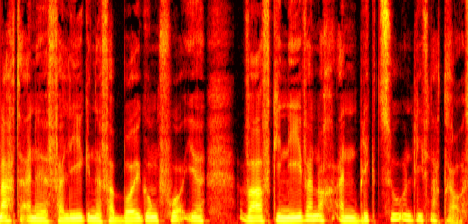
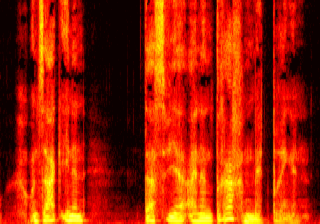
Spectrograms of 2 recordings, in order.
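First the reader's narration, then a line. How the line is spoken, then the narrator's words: Whispering. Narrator (German): flüsterte Ben Fliegenbein zu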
